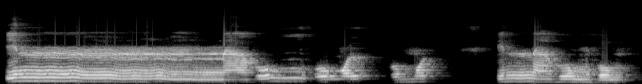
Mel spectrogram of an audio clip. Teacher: Setiap nun dan mim yang bertasdid dibaca gunah. Dengung.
